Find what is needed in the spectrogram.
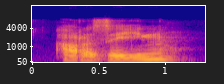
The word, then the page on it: Arsen: /aʁˈzeːn/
